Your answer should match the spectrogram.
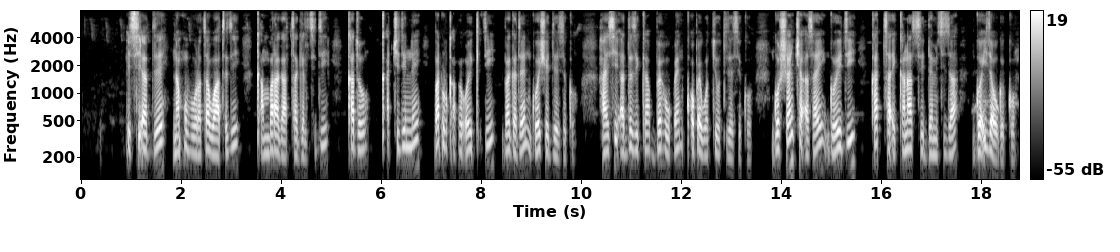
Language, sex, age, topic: Gamo, male, 25-35, agriculture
